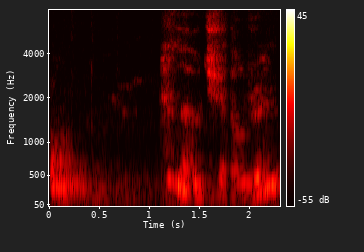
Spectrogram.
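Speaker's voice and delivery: sweet voice, sweetly spoken. Reading a children's story, a character greets the children in a sweet voice. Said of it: "someone said in a sweet voice".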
